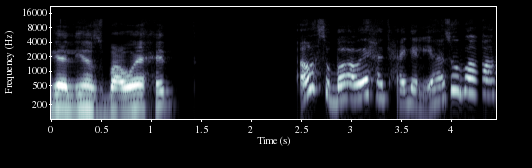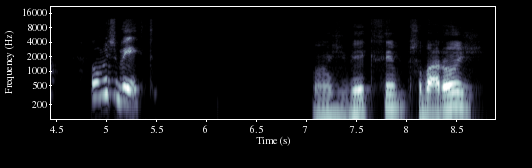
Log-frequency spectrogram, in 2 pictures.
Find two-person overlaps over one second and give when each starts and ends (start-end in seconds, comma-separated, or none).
none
